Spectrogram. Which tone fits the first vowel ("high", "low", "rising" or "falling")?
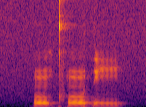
high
